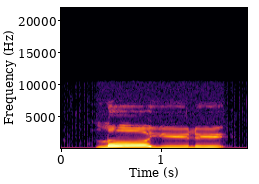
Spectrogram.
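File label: "lü", Chinese; phonetics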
